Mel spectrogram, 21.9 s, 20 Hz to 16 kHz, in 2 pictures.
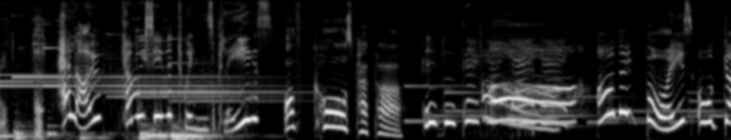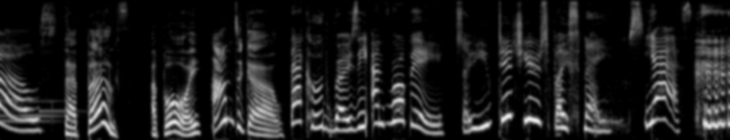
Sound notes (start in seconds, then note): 0.4 oinks; 7.2 babies gurgle; 21.4 laughs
